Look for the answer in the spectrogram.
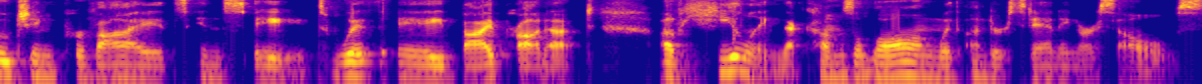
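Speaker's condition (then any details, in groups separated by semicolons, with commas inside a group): No condition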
